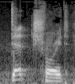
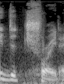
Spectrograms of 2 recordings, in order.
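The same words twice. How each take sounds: First: Detroit as DET-troit, front syllable emphasized; stress on DET. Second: Detroit as dih-TROIT, stress on the end; unstressed first syllable. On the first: Host showing his own version, Detroit as DET-troit. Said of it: "the det just needs to be, uh, more emphasized". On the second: Host showing the version he avoids, Detroit as dih-TROIT. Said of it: "I don't say Detroit". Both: Shown as a demonstration.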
